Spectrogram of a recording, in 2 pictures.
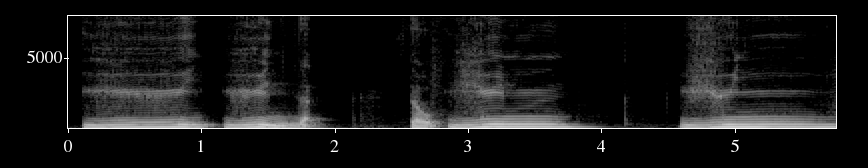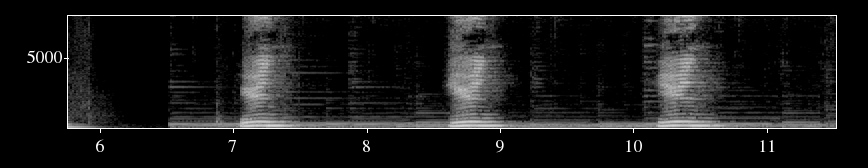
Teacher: when pronouncing yun sound, we need to say yu first, and then quickly glide to n sound. Make sure the air comes out from the nasal capacity.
